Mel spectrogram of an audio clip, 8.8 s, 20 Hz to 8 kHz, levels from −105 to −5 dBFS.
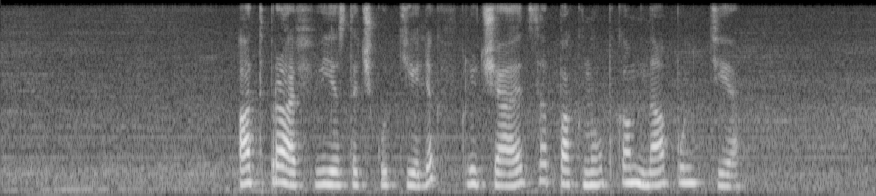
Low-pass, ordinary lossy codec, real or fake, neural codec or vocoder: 7.2 kHz; none; real; none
